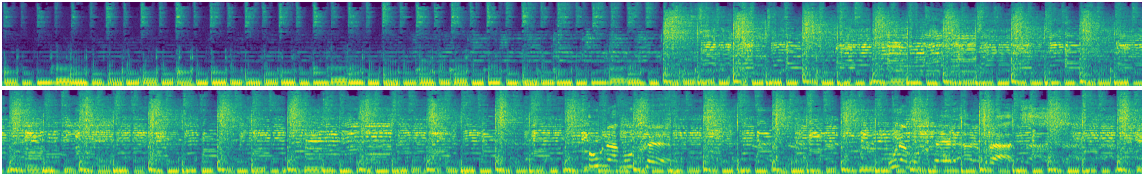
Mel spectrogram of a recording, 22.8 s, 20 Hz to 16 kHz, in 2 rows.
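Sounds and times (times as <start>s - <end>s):
rock song from an album with distorted riff: 0.1s - 22.7s
heavy drums and cymbals crashing: 6.7s - 22.7s.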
